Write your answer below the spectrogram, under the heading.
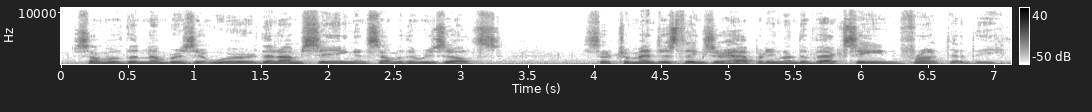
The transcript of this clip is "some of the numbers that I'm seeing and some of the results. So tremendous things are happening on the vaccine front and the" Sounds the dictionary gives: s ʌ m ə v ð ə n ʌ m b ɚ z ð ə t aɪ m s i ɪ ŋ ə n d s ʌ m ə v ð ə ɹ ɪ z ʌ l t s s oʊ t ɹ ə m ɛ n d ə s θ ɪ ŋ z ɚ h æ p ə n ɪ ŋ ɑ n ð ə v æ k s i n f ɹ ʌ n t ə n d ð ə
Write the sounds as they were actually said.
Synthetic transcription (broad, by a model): s ʌ m ə v ð ə n ʌ m b ɚ z ð ə t aɪ m s i ɪ ŋ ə n s ʌ m ə v ð ə ɹ ɪ z ʌ l t s s oʊ t ɹ ə m ɛ n d ə s θ ɪ ŋ z ɚ h æ p ə n ɪ ŋ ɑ n ð ə v æ k s i n f ɹ ʌ n t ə n ð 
